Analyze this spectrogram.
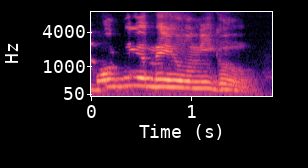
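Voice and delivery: retold foreigner's attempt at "Bom dia, meu amigo"; repeated Portuguese greeting. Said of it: "And I say".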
